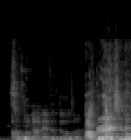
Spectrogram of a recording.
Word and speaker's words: doula: So Also known as a doula. I'm gonna ask you the correct name. Say it one more time. A doula.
